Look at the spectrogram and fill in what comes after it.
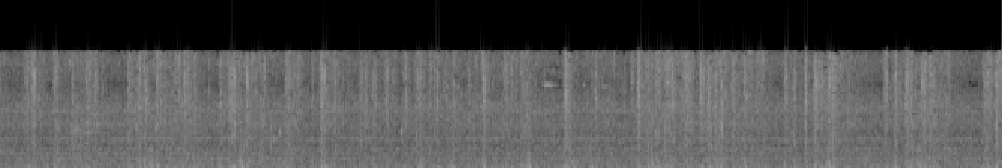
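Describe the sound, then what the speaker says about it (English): Horse hooves clip-clopping in the video game The Last of Us, a brisk, steady run of clattering hoofbeats at close range that keeps going the whole time, with no talking over it. "That's our horse."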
